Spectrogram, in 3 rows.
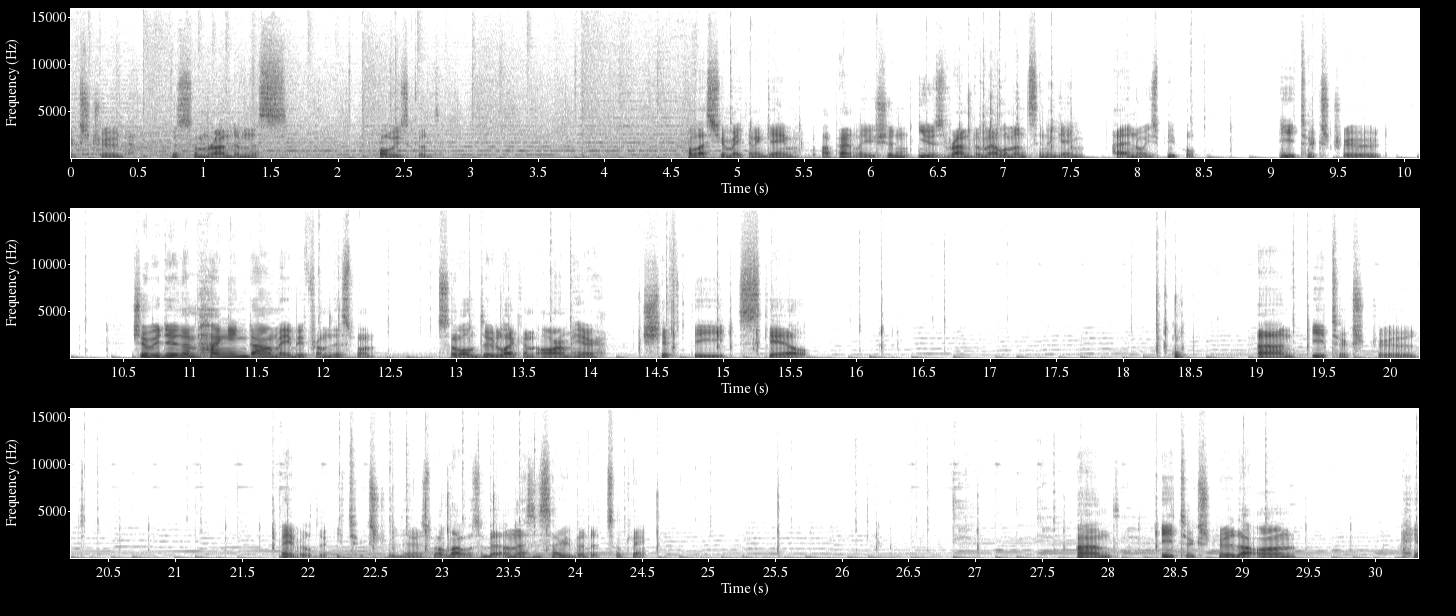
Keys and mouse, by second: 0.0-2.1 drag, 2.2 middle click, 2.8 click, 3.9 click, 4.8 middle click, 5.7 middle click, 6.1 middle click, 6.5 shift+d, 6.6 click, 7.0 s, 8.1 click, 8.4 middle click, 9.0 e, 9.7 click, 10.0 middle click, 10.6 middle click, 11.0 middle click, 11.7 click, 12.4 click, 12.8 middle click, 13.5 click, 14.2 shift+d, 14.6 s, 14.9 y, 15.6 click, 15.9 s, 16.2 click, 16.8 click, 18.1 ctrl+z, 18.4 click, 19.1 e, 20.0 click, 20.3 middle click, 20.8 click, 21.0 middle click, 21.4 e, 21.9 click, 22.1 2, 22.3 click, 22.8 click, 23.2 shift+click, 23.9 click, 24.6 shift+click, 25.4 click, 25.9 3, 26.2 click, 27.2 shift+click, 27.5 middle click, 28.0 e, 28.7 click, 29.1 middle click, 30.0 click.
